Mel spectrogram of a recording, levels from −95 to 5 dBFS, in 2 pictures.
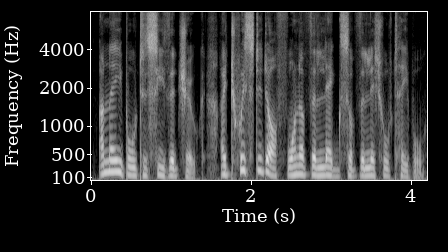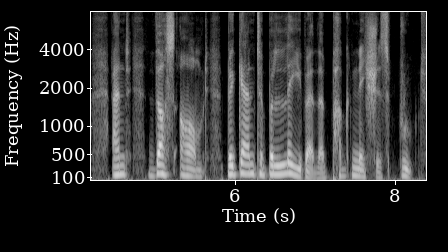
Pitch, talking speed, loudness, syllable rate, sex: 140 Hz, 180 wpm, -21 LUFS, 5.4 syllables/s, male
